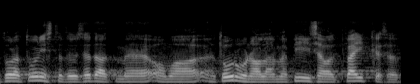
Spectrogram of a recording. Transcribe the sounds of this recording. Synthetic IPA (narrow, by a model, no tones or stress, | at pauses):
t̪ule̞b̥̚t̪unʲːist̪ɑd̪̥ɑjuse̞d̪ɑe̞t̪me̞o̞mɑt̪uɾuno̞le̞me̞piːsɑvɑlt̪væjkːˑe̞sed̪̥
